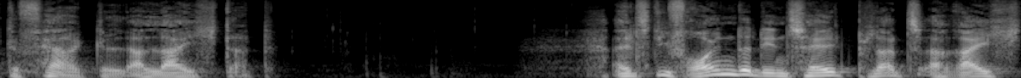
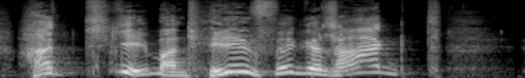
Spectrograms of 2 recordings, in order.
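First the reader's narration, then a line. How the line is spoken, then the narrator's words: Called out. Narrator (German): rief Tigger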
